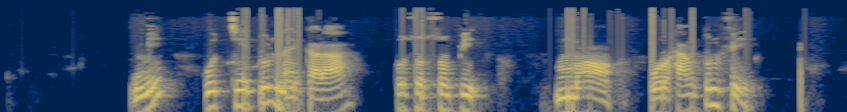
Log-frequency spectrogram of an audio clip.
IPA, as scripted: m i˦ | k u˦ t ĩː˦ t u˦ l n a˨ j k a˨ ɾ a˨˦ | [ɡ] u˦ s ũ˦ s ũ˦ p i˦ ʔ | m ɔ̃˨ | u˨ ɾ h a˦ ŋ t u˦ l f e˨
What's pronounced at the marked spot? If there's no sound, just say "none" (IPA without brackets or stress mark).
k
